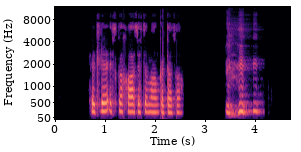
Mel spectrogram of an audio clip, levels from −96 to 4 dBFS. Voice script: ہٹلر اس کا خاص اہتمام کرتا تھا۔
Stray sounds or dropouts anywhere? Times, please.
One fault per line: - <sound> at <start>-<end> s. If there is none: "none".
- laugh at 3.4-4.2 s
